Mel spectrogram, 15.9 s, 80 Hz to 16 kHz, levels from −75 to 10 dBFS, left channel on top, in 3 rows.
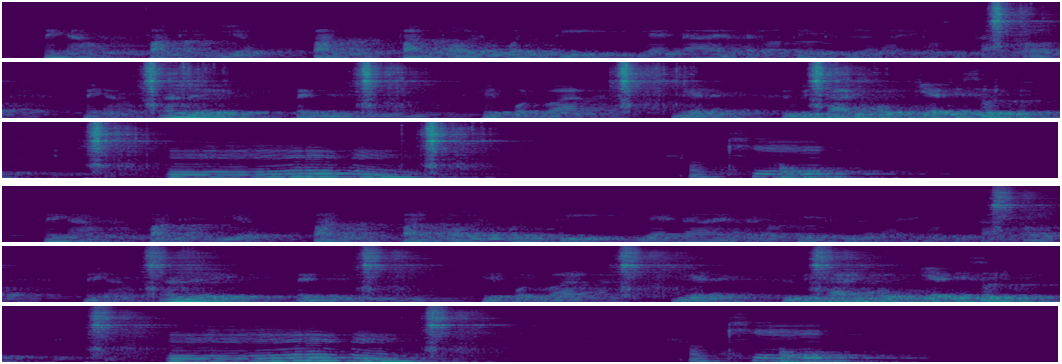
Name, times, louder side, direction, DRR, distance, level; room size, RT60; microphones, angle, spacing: voice 1, 0.2-6.5 6.8-8.3 8.6-10.5 11.5-11.7 13.9-14.0 14.4-14.7, left 1 dB, 90° left, 5 dB, 7.2 m, -47 dB
Rattle, 4.9-5.2 6.0-6.4 7.0-7.4 8.3-8.8 9.3-9.7 11.0-11.3 12.6-13.0, left 8 dB, 45° left, 2.2 m, -35 dB
voice 2, 11.4-12.7 14.0-14.7, equal, 5° right, 2 dB, 2.4 m, -44 dB
26.5 x 25.0 x 7.8 m, 1.2 s
head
